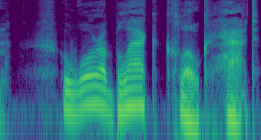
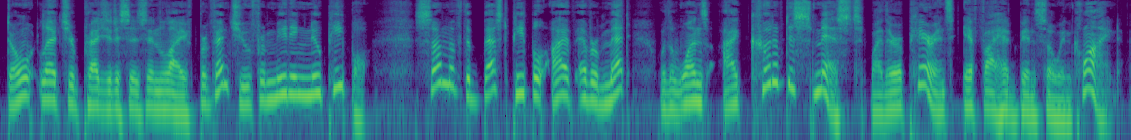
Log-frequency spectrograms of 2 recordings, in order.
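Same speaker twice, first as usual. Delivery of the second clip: lightly voiced charming rogue, higher and playful; cheeky adventurer; 8 semitones higher than usual. Richard flirting with the woman on the Nile train, playful and cocky. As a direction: tease her with easy confidence.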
